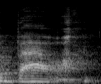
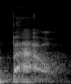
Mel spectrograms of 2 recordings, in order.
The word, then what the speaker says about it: bow: robin any ideas close enough it's called the bow uh so this front part is called the bow what do you guys think the back is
